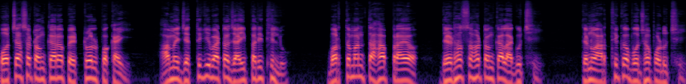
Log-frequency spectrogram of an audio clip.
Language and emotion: Odia, neutral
